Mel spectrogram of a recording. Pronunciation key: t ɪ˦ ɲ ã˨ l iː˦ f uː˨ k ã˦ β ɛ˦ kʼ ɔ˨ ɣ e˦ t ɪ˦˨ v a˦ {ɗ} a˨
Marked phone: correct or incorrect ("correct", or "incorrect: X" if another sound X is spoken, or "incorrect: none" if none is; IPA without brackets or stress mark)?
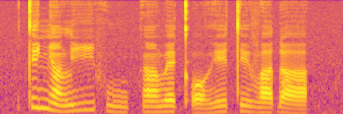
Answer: correct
